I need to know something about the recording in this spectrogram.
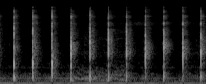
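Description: A rapid, even run of sharp finger taps on bare skin, about six a second: tapping a forearm to bring up a vein before an injection.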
